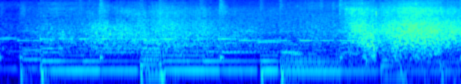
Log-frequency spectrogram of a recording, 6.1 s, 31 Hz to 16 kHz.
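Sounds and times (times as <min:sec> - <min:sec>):
ocean waves rolling onto a shore: 0:00.0 - 0:06.1.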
